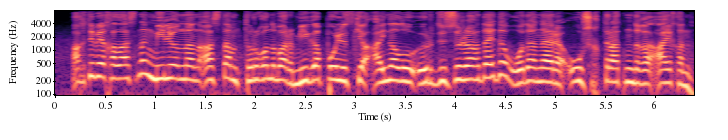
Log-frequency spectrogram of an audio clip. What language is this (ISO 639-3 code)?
kaz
